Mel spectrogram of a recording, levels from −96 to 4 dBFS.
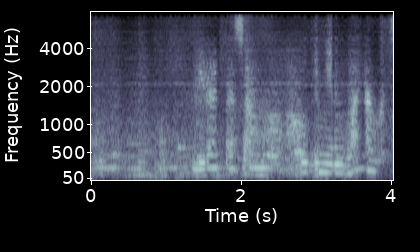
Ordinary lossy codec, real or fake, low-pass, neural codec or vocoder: none; fake; 7.2 kHz; codec, 44.1 kHz, 0.9 kbps, DAC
